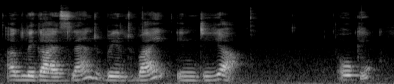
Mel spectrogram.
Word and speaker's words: Agalega: एंड इसके बाद अगलेगा Iceland, ये AGALEGA, इसको अगालेगा भी बोलते हैं और अगलेगा। वो सबसे स्मूथ तरीके से आप बोलोगे, वो प्रोनाउंसिएशन ठीक करके बता दीजिए, वो है अगलेगा आइसलैंड।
